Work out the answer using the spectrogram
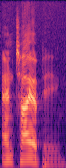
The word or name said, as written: ANTIOPE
